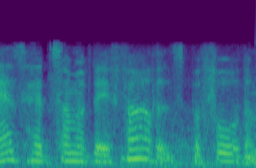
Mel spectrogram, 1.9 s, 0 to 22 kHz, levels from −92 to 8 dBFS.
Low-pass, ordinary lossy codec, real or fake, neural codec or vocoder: 7.2 kHz; Opus, 16 kbps; fake; vocoder, 24 kHz, 100 mel bands, Vocos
